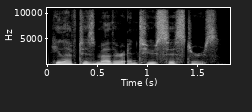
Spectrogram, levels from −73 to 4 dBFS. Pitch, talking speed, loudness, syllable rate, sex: 155 Hz, 230 wpm, -17 LUFS, 5.4 syllables/s, female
